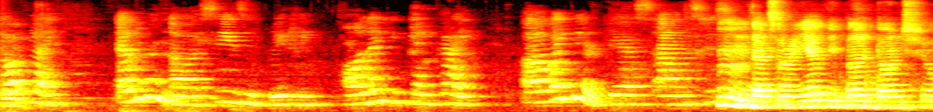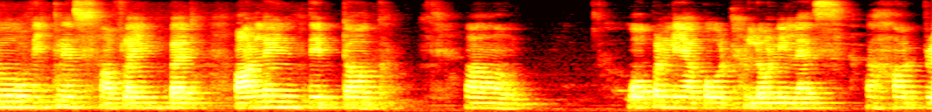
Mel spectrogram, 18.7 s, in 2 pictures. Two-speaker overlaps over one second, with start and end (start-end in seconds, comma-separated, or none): 7.2-8.8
